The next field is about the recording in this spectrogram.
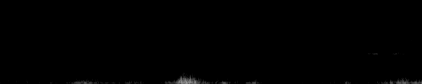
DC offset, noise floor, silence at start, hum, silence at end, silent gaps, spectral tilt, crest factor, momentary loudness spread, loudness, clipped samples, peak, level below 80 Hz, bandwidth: under 0.1%; -73 dBFS; 0.75 s; none; 0 s; none; -8 dB/octave; 24 dB; 27 LU; -45 LUFS; under 0.1%; -26 dBFS; -54 dBFS; 16.5 kHz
